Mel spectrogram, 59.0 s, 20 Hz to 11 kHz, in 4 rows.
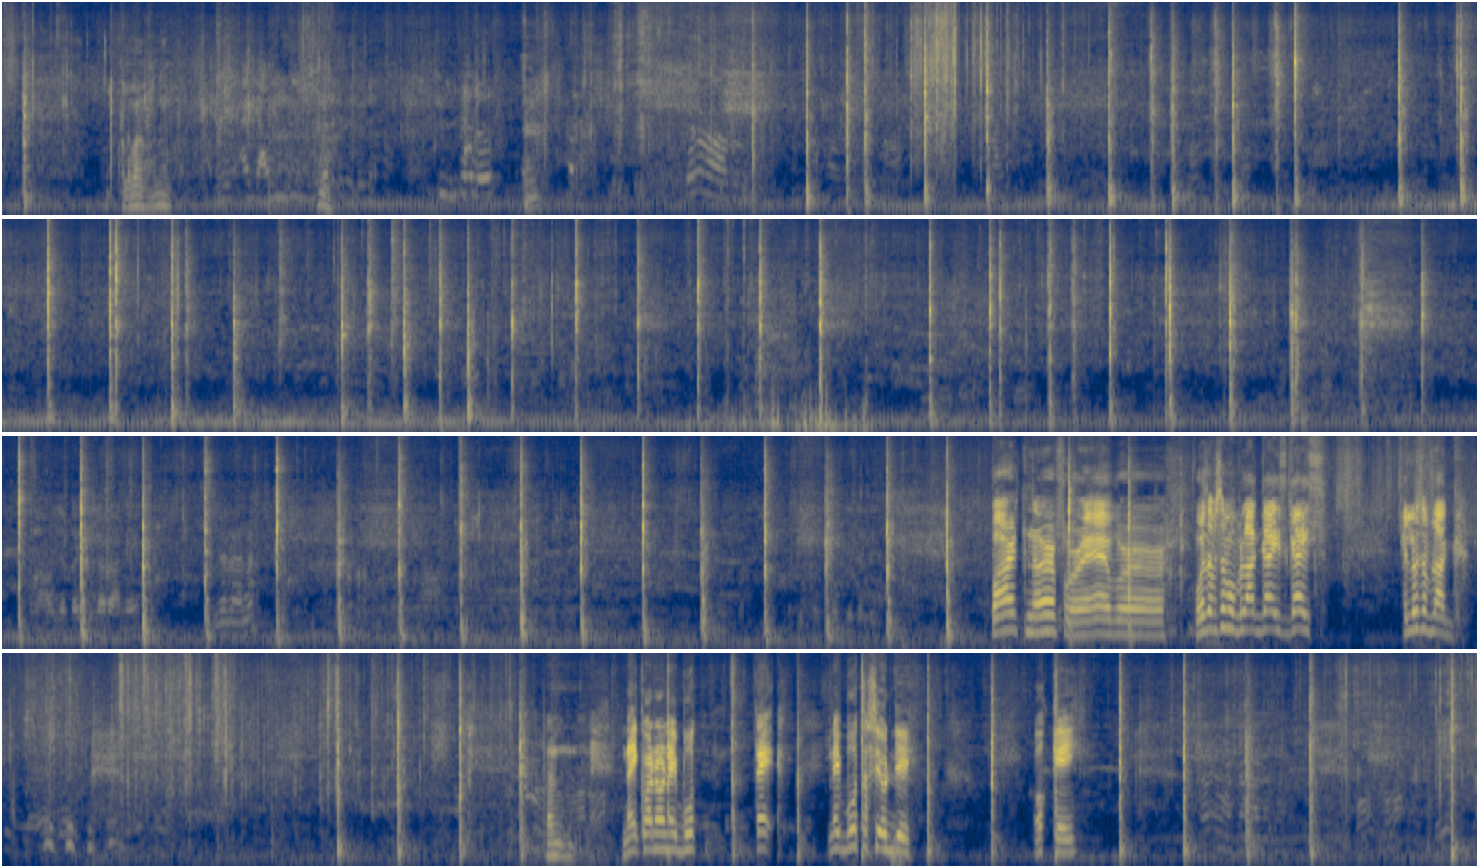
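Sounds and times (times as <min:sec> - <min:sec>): machete chopping tree trunk: 0:00.0 - 0:00.4, 0:07.4 - 0:23.2, 0:24.0 - 0:39.2, 0:45.6 - 0:49.7, 0:50.8 - 0:59.0.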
